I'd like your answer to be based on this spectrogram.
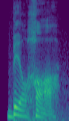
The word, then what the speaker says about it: Bilhah: And we shall pronounce the word Bilhah. Bilhah. And then we shall pronounce the biblical name of Zilpah.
